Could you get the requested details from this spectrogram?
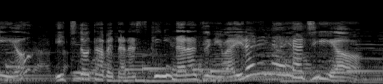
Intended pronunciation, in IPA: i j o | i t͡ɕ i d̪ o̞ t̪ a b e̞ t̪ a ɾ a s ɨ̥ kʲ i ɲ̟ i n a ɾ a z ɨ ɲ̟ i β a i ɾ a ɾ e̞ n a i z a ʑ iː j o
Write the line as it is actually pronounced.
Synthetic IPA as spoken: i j o | i t͡ɕ i d̪ o̞ t̪ a b e̞ t̪ a ɾ a s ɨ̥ kʲ i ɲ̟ i n a ɾ a z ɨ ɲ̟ i β a i ɾ a ɾ e̞ n a i a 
